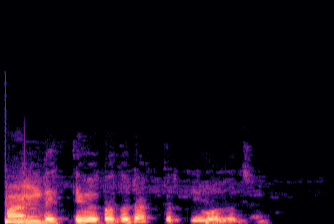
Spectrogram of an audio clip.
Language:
Bangla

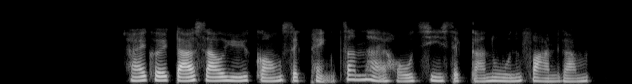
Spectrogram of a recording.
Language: Cantonese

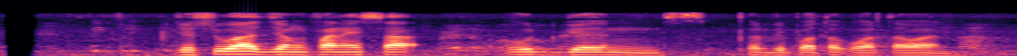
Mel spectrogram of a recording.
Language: Sundanese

